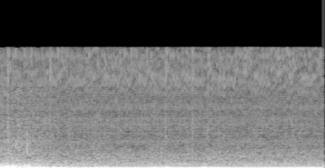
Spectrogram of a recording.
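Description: Steady electrical mains hum, a few low steady tones over a faint hiss, with no other sound.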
